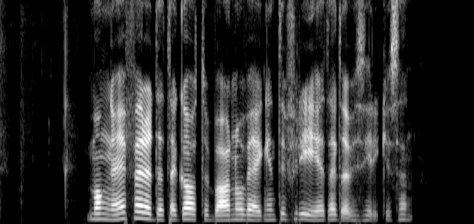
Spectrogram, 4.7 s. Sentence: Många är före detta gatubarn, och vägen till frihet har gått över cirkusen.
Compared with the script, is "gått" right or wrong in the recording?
wrong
